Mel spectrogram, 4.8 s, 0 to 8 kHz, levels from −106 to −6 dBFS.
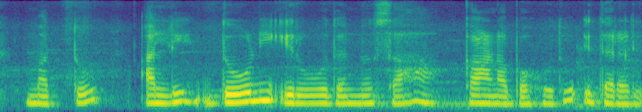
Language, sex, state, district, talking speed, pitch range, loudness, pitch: Kannada, female, Karnataka, Gulbarga, 85 wpm, 155-185 Hz, -16 LUFS, 160 Hz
